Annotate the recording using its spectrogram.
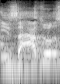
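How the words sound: The consonants are said as z sounds. A Batak speaker said it. "Orang Batak izazul, semuanya zai"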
